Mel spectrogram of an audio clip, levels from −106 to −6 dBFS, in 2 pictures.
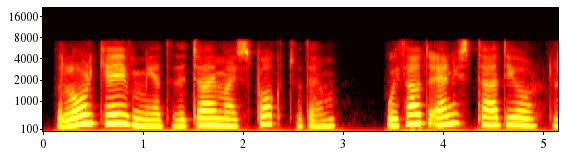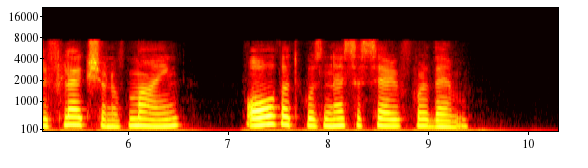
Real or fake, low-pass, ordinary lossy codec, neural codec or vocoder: real; 7.2 kHz; MP3, 48 kbps; none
